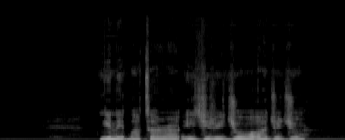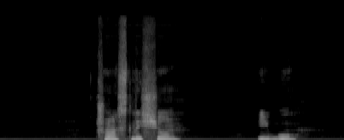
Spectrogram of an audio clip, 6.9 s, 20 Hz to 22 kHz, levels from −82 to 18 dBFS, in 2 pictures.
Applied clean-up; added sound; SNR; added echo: none; none; none; none.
